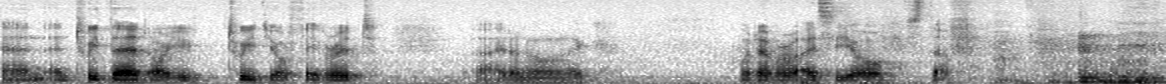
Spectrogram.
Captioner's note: laughter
